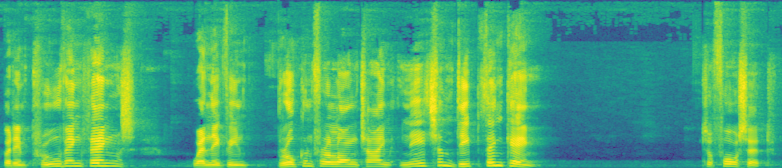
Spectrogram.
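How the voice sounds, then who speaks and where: Guy doing a conference keynote, highish clear voice, punchy and chatty. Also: lively intonation, takes it slowly, long pauses, darkish tone. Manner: emphatic, conversational, repeats key phrases. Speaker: keynote speaker. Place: conference hall.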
